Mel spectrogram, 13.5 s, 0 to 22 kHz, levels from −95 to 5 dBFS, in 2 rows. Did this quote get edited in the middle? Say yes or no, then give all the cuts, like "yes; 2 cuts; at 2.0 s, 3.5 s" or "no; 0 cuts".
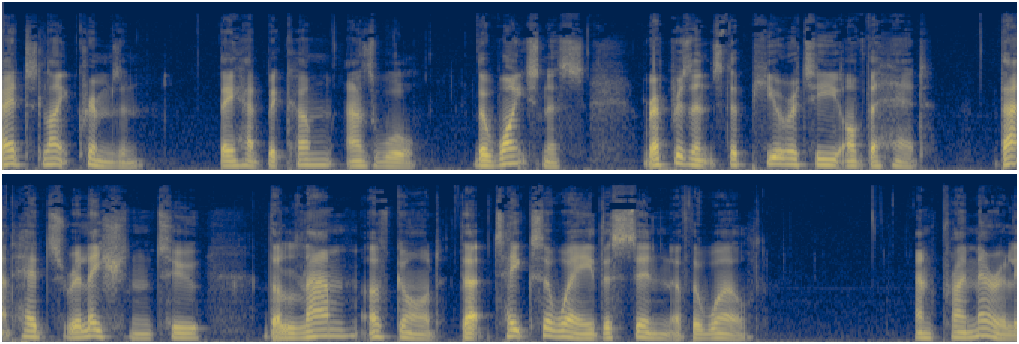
yes; 3 cuts; at 3.1 s, 6.4 s, 9.8 s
